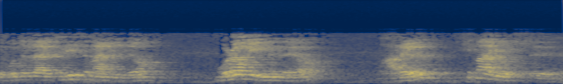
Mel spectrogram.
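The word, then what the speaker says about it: Βαρτιμαῖος: 그리스 말이죠 뭐라고 읽는데요 바르 티마이오스 이렇게 읽는데 근데 우리 성경에는 뭐라고 나오죠 이름이 바디메오 예 그러니까이 바디메오는 영어식 발음이고 그 바르 스마스 그 그리스말 그 당시 헬라 말의 발음인 거예요 그리고 그 보시면 바를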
